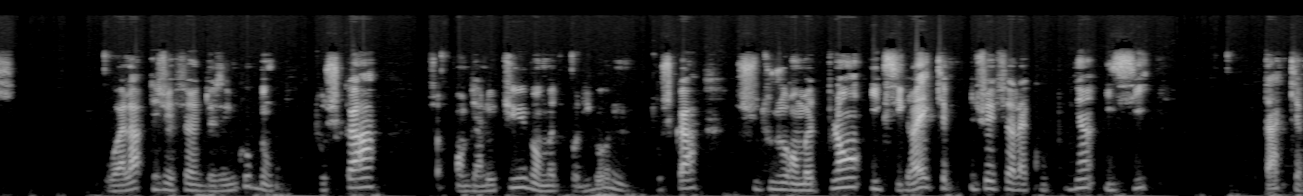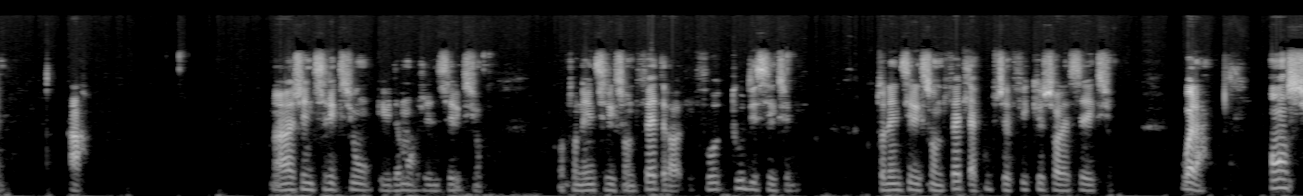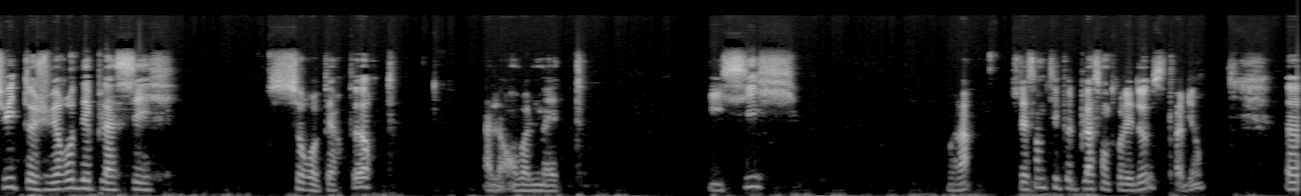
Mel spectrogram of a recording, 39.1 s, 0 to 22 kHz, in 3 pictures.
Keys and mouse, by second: 3.0 k, 4.4 click, 5.7 click, 6.7 k, 12.2 click, 14.8 click, 17.8 click, 20.9 click, 24.0 click, 26.7 click, 28.7 click, 31.9 click.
